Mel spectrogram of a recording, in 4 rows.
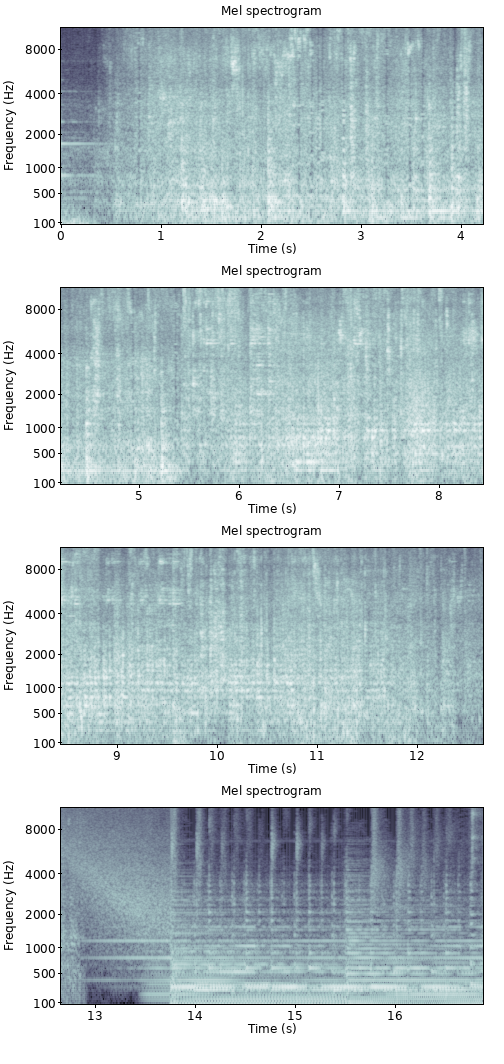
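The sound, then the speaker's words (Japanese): A Banei racing draft horse hauling a heavy sled in morning training (zuri-biki exercise): loud, continuous scraping and grinding with rough clinks and uneven thuds for about twelve seconds, then it fades before a different steady, tonal sound begins. “今放送したのはずり引き運動の音朝調教では1頭につき1時間ほどそりを引いて歩くずり引き運動というものがあるんです長い時間そりを引くことでバンバたちの心配能力を高める大事な運動となっております”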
